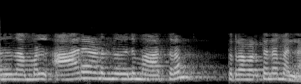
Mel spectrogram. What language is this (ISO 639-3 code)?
mal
